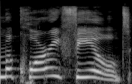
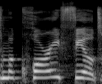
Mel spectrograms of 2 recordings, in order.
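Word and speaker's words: Macquarie Fields: southwest suburb of Did he just call Mcquaryy Fields that How do you How do you get It's a Mcquaryy Fields. It's Mcquaryry Fields.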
